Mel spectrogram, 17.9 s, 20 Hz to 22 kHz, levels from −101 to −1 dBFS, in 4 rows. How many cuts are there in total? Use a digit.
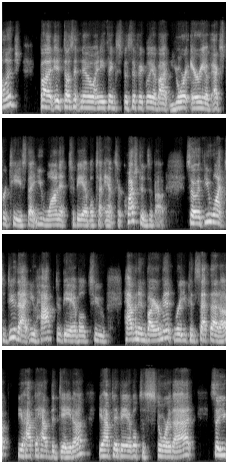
0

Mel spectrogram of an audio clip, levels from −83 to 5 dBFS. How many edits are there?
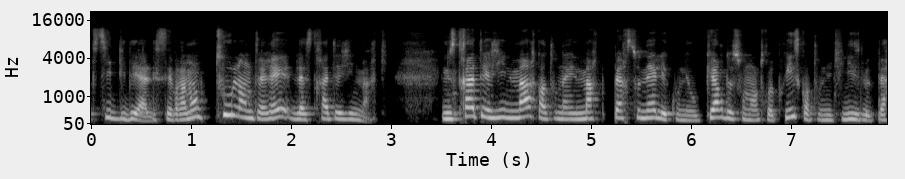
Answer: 0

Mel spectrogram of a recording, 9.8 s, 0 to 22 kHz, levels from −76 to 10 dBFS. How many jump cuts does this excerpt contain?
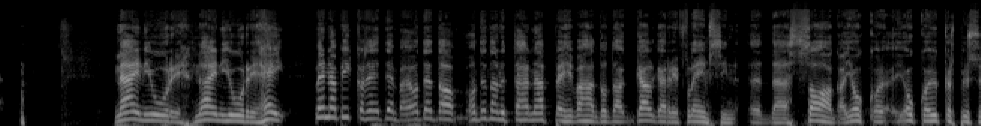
1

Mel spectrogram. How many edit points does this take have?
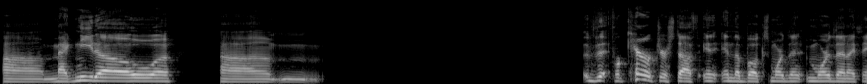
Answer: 1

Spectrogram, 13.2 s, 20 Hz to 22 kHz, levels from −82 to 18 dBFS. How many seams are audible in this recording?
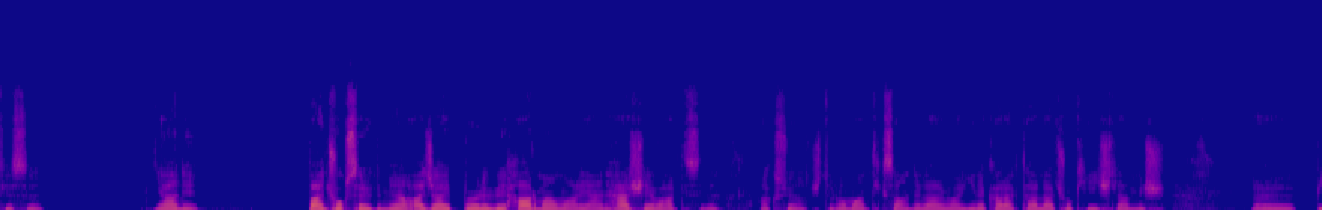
1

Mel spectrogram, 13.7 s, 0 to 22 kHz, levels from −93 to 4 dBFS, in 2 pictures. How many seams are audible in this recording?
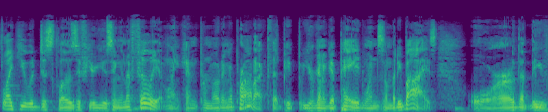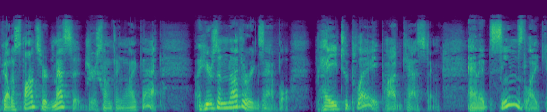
2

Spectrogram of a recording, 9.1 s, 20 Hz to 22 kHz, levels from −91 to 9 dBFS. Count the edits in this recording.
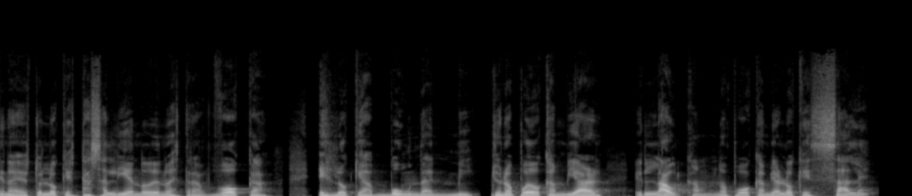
2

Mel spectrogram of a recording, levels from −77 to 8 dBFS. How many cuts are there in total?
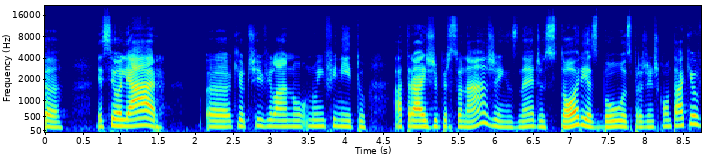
0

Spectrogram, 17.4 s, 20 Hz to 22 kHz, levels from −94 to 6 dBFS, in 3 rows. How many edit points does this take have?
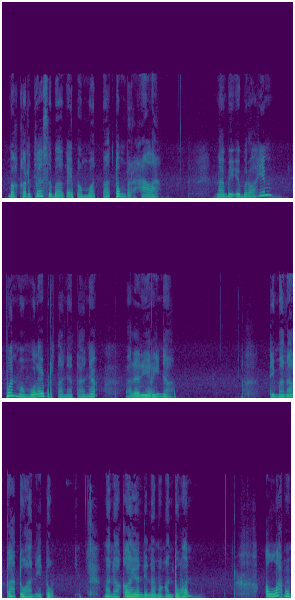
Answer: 0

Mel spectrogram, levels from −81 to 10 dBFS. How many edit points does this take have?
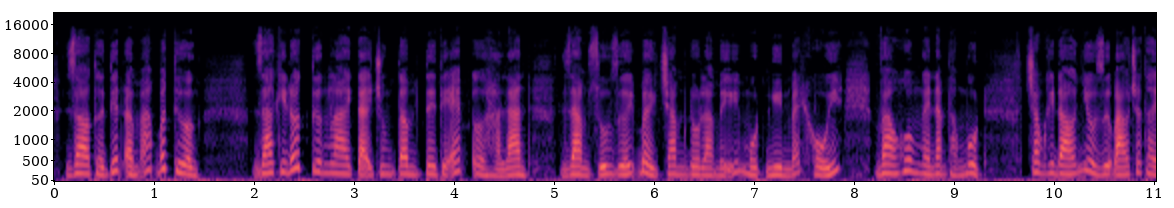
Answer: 0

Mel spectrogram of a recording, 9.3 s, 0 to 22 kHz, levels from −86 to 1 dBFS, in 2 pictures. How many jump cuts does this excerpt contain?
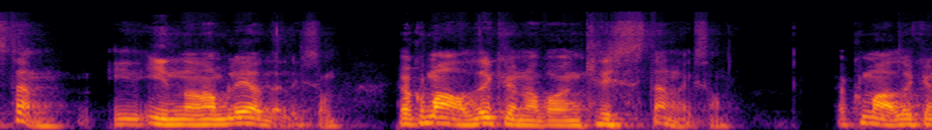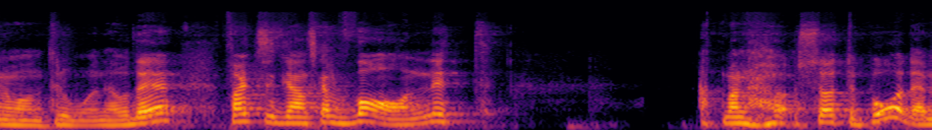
0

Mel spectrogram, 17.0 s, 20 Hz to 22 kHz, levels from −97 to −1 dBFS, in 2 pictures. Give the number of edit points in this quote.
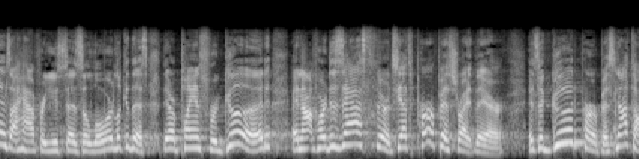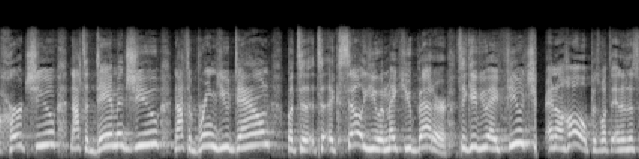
0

